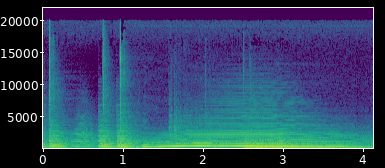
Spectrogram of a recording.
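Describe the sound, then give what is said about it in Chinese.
A howl in the mountains: one long, loud, tonal cry that rises in pitch, holds, then slowly sinks and fades. A few short knocking thuds come before it. “然后听到山中传出几声嚎叫，”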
